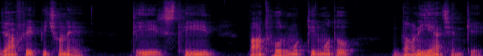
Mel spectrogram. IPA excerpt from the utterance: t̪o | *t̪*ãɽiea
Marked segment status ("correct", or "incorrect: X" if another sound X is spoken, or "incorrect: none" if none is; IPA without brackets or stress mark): incorrect: d̪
